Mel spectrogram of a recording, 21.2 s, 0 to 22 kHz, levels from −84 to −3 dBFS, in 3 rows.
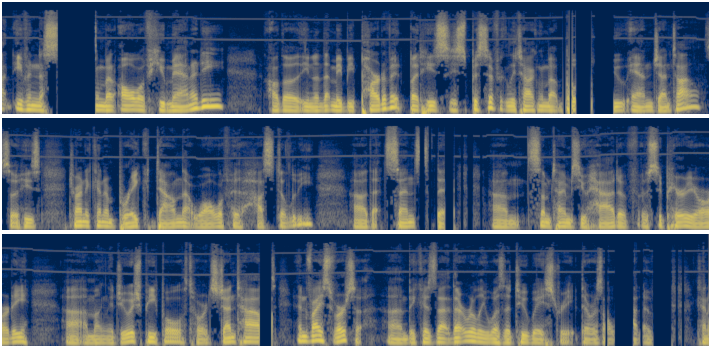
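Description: A speech recording with a switching supply whistle running throughout. A thin tone sits high above the voice, wandering between about 5.7 and 7.0 kHz and mostly near 7 kHz, roughly 30 dB below the programme level. The drifting pitch fits a switching power supply dropping into an audible burst mode or beating against another supply, its frequency shifting as the load changes. There are also five digital broadcast dropouts, where the receiver lost good frames and muted until valid data returned. The first, from 0.56 to 0.95 s, removes about 384 ms in one hole. The second, from 5.62 to 6.13 s, falls after "he's specifically talking about" and before "and gentile so he's", with 416 ms of gaps scattered over 512 ms and the longest lasting 192 ms. The third, from 11.25 to 11.90 s, spreads 352 ms of silence over 640 ms in runs of up to 96 ms. The fourth is a single 128 ms cut from 16.72 to 16.85 s, between "the jewish people towards" and "and vice versa um". 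The fifth starts after "street there was" and runs from 20.18 to 21.02 s, losing 512 ms across 832 ms with runs of up to 192 ms. The lost lengths are multiples of 32 ms, which fits a frame size of about that length. Whatever was transmitted during the gaps is gone.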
